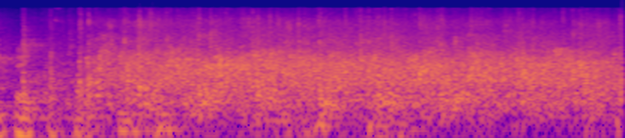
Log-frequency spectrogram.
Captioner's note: audience applauds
